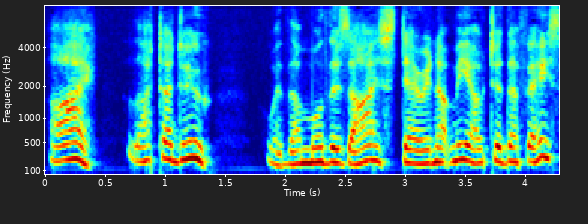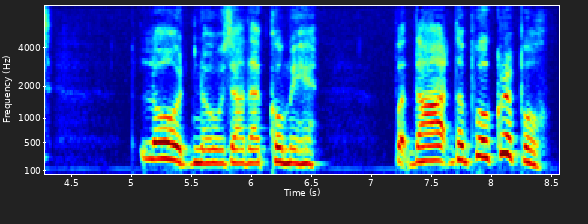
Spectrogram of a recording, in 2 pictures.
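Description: A woman voicing a blunt, gruff old gardener man with a hoarse, shaky voice and broad Yorkshire dialect in a storybook reading. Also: mid-range voice, lively intonation, measured pace, a little mellow. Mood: shaken, stunned. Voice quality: hoarse, quavering.

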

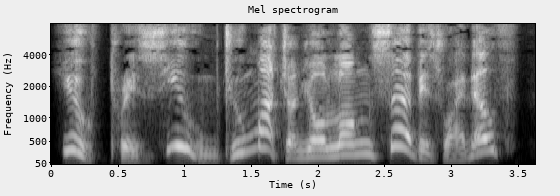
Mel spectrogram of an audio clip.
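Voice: medium pitch, huge pitch swings, measured pace, darkish tone, husky, no room sound, studio quality, voice pushed up, exaggerated voice. A reader voicing a proud young king who speaks in a regal, commanding way. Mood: indignant.

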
